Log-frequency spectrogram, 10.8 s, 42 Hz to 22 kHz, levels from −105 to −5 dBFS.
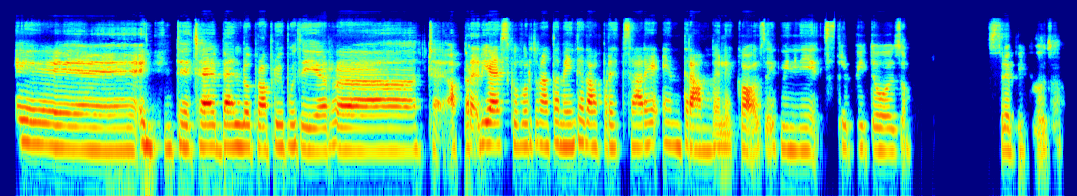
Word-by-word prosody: e 195 -5 +1
e 220 - +4
niente, 205 0 -4
cioè 205 0 +7
è 205 - -4
bello 205 0 +3
proprio 195 +1 0
poter 190 -3 -1 1.0
cioè, - - -6
appre - - -1
riesco 215 -1 +3
fortunatamente 215 +1 -3
ad 230 - -3
apprezzare 205 +1 -1
entrambe 200 - -1
le 105 0 -8
cose, 205 - 0
quindi 185 -3 -7
strepitoso, 190 -2 -7 0.7
strepitoso. - - -10
205 Hz, 110 wpm, -25 LUFS, 190-210 Hz, 1.0 s, cioè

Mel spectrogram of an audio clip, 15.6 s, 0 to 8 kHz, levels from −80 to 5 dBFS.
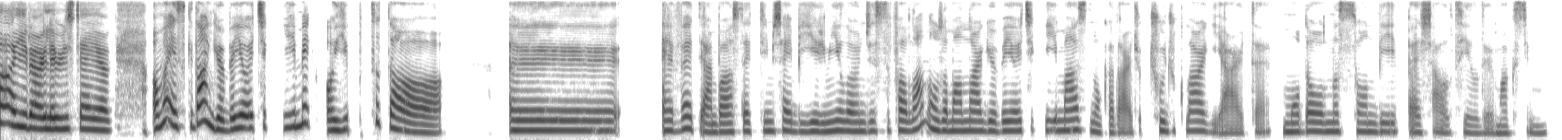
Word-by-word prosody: Hayır, 315 -6 +8
öyle 245 -2 +9
bir 245 0 +4
şey 235 -2 +4
yok 215 -1 +4 0.4
ama 425 - +5
eskiden 320 +4 +5
göbeği 240 +3 +5
açık 265 +2 +2
giymek 300 +6 +1
ayıptı 220 - -1
da! 180 -9 +3 0.7
Eee. 215 -1 -1 0.4
Evet, 215 +4 -3
yani 180 0 -3
bahsettiğim 190 +2 -4
şey 200 -2 -1
bir 190 - -7
20 195 +1 -3
yıl 210 - -3
öncesi 200 +1 -5
falan. 220 +5 -3
O 230 - 0
zamanlar 205 0 -2
göbeği 205 0 -4
açık 210 +1 -4
giymezdin 215 0 -4
o 175 - -7
kadar 165 0 -9
çok. - - -14
Çocuklar 205 0 -7
giyerdi. 80 - -11
Moda 185 +1 -4
olması 195 -1 -5
son 185 -2 -7
bir 185 0 -9
5-6 170 0 -8
yıldır 155 -1 -12
maksimum. 155 +1 -11
210 Hz, 150 wpm, -22 LUFS, 190-225 Hz, 0.7 s, öyle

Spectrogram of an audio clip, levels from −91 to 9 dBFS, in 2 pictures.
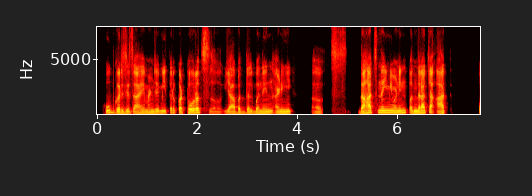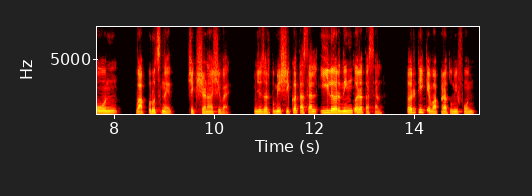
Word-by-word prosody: खूप 180 +2 -1
गरजेचं 135 -2 0
आहे. 135 +2 0
म्हणजे 145 +1 -1
मी 160 0 -1
तर 180 - -2
कठोरच 175 +3 +2
अ, 135 - -12 0.2
याबद्दल 135 -2 -2
बनेन 135 +5 -2
आणि 140 0 0 0.4
अ, 130 0 -9 0.8
10च - - +6
नाही, 180 -1 +2
मी 180 -1 +2
म्हणेन 165 +1 +1
15च्या 165 +1 +3 0.2
आत 170 - +3 0.7
फोन 160 0 +1 0.4
वापरूच 145 +3 +1
नयेत, 125 -7 -1 0.4
शिक्षणाशिवाय. 135 -3 -1 0.5
म्हणजे 140 0 0
जर 145 +1 0
तुम्ही 155 +1 +1
शिकत 160 +3 0
असाल 150 -3 +1
ई-लर्निंग 165 -1 +5
करत 160 -2 +3
असाल, 135 0 -8 0.6
तर 165 +2 +4
ठीक 210 -1 +2
आहे, 180 - +5
वापरा 135 +1 +1
तुम्ही 135 -1 -2
फोन. 130 +1 -6
150 Hz, 140 wpm, -23 LUFS, 135-165 Hz, 0.8 s, 10च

